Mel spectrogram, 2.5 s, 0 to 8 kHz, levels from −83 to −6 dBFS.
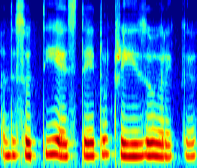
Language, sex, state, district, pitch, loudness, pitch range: Tamil, female, Tamil Nadu, Nilgiris, 235 Hz, -14 LUFS, 230-245 Hz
